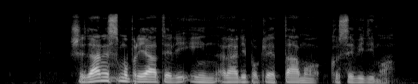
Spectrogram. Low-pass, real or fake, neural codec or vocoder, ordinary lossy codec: 10.8 kHz; real; none; none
